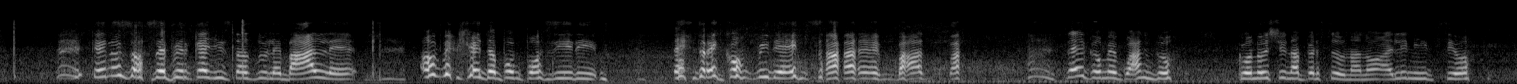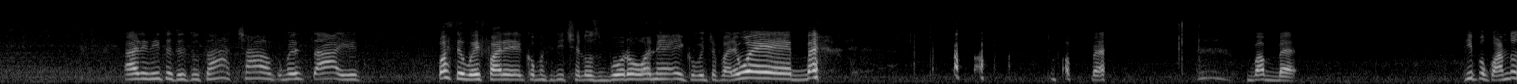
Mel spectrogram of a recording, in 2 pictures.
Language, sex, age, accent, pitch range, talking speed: Italian, female, 30-49, native, 230-300 Hz, 110 wpm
